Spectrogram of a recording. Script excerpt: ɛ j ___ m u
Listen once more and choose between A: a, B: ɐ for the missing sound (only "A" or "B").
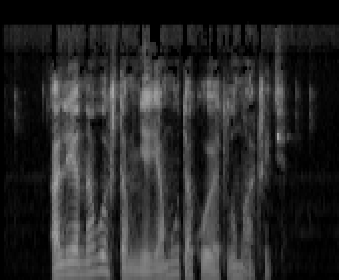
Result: A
